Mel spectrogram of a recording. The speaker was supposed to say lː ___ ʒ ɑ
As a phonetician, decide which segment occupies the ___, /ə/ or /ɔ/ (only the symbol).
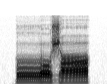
ɔ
